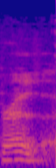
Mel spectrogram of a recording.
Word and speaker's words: Carrozza: And then after that, it was Mike Carosa, who is, hope I say his name right, Mike Carosa. – Yeah, Mike Carosa. – Who is he on Twitter? – He's Mike Carosa, at Mike Carosa, C-A-R-R-O-Z-Z-A.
